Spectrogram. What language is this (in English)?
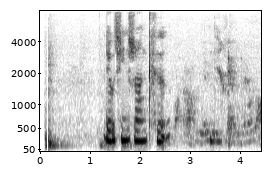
Chinese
